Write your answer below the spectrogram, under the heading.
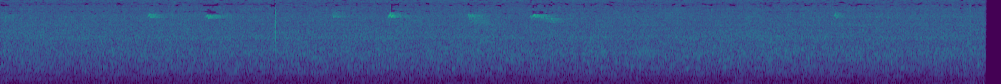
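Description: Steady outdoor ambience: an even hiss, like moving water or wind in foliage, with a few short, high bird chirps scattered through it. It cuts off suddenly just before the end.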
